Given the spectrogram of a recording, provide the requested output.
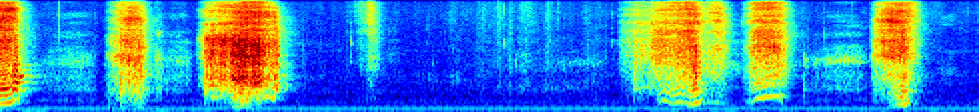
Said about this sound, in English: I really need to blow my nose. I'm just saying that so you can edit this out.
